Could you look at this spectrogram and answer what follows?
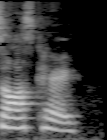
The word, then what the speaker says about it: Sasuke: But I was like, it's Sasuke, like just the s part, just pronouncing that s, you can hear the u in there. You don't need to overemphasize the u; it's already there.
